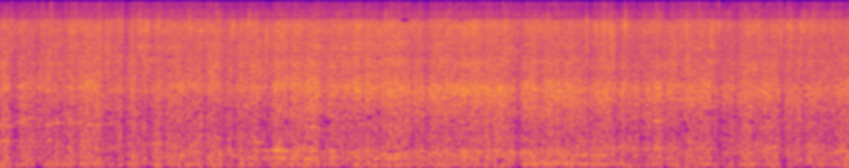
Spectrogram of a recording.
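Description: Heavy rain falling steadily onto a wet street, an even hiss throughout.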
